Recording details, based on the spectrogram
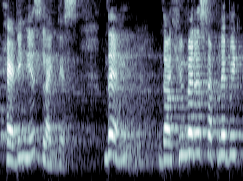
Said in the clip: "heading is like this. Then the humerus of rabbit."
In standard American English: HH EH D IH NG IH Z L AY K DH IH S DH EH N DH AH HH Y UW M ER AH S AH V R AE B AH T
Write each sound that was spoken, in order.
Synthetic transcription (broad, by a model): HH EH D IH NG IH Z L AY K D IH S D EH N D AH HH Y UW M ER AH S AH P R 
